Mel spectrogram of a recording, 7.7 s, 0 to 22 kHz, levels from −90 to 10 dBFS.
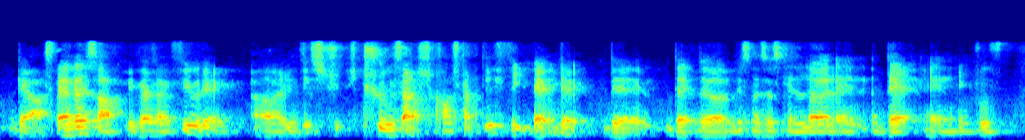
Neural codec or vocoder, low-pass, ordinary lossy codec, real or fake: codec, 16 kHz, 2 kbps, FreqCodec, smaller model; 7.2 kHz; MP3, 48 kbps; fake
